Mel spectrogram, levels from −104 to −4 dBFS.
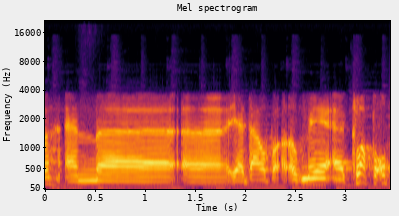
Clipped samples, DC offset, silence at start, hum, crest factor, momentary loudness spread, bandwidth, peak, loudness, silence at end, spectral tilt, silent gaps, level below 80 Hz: under 0.1%; under 0.1%; 0 s; none; 14 dB; 4 LU; 3.8 kHz; -4 dBFS; -17 LUFS; 0 s; -8 dB/octave; none; -56 dBFS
